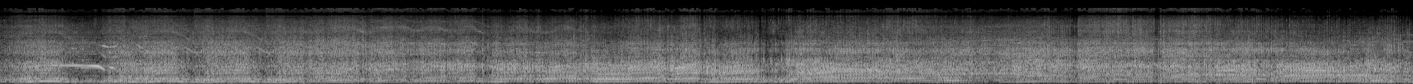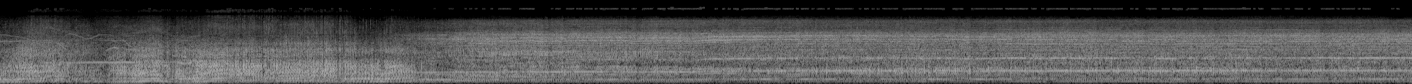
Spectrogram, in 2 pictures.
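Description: Supercharged burnout car revving hard while its spinning rear tyres scrub and smoke. The engine note rises and falls for the first eighteen seconds or so, then is held at steady high revs.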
